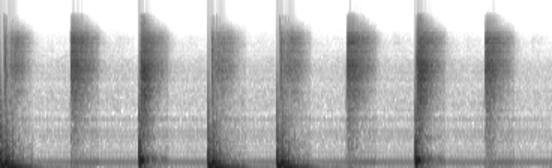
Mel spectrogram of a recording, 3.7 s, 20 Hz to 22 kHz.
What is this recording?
recording of a beat from a thomas organ, recorded with an old RCA ribbon Mic to DAT. sampled and looped with a k2000
acoustic, analog, beat, loop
